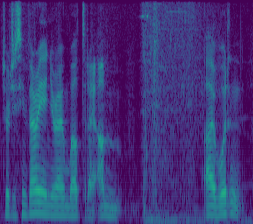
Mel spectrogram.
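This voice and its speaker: A man's voice: medium pitch, normal speed, a little mellow, slight background noise. A tired man, chatting casually and reading out viewer questions while gaming, in a laid-back, rambling, self-deprecating way. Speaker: streamer.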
